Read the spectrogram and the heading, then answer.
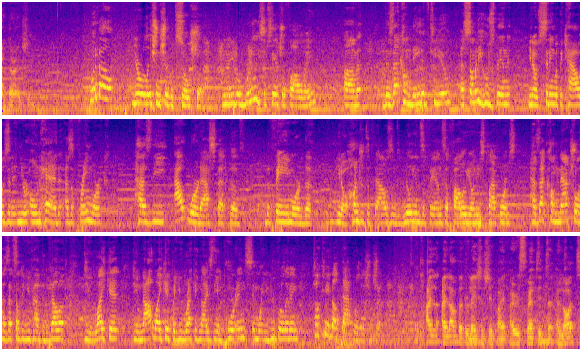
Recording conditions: outdoors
